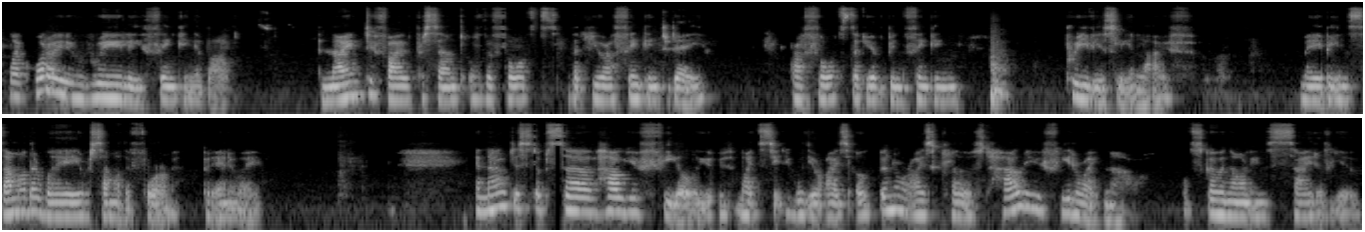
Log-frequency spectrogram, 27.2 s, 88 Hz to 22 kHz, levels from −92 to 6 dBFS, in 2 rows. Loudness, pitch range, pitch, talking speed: -30 LUFS, 175-215 Hz, 180 Hz, 150 wpm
